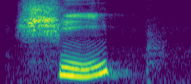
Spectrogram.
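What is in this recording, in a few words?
"Sheep", American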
